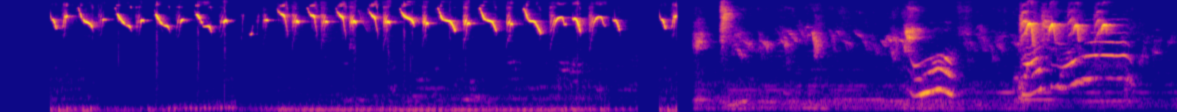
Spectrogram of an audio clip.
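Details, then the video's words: Common iora song used as a lure to make a pet bird sing along: fast, high, repeated chipping notes in a rapid series for about six seconds, then mixed lower whistled notes, with a faint low hum underneath. "TERAPI KONIN BAHAN CUKUP SATU MENIT LANGSUNG IKUT BUNYI"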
